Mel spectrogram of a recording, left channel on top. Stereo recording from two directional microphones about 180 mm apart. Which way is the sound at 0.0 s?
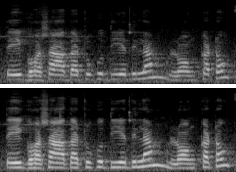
55° right (ahead or behind).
